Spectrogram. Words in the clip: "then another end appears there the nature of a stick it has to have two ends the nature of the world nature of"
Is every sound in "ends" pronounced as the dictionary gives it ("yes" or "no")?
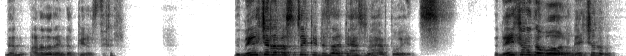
no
